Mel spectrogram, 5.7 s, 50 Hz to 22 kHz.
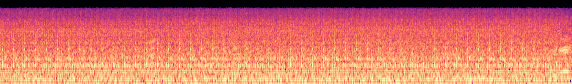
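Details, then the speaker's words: Gleaner F combine after clutch shaft bearing and pulley replacement, separator not engaged: steady engine idle with faint uneven shudder, no knocks; slight vibration, suspected from engine not running fully smooth. "a little vibration and I imagine it's from the engine not running 100% smooth"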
